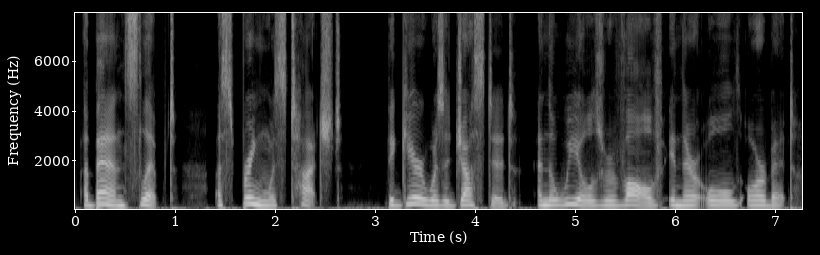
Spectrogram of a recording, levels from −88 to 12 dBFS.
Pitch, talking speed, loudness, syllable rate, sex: 195 Hz, 155 wpm, -19 LUFS, 4.4 syllables/s, female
